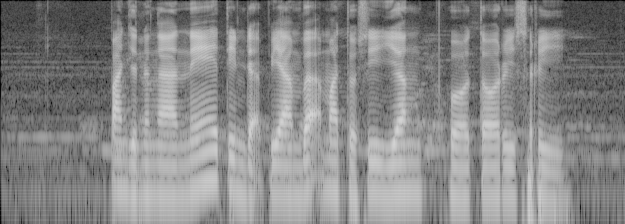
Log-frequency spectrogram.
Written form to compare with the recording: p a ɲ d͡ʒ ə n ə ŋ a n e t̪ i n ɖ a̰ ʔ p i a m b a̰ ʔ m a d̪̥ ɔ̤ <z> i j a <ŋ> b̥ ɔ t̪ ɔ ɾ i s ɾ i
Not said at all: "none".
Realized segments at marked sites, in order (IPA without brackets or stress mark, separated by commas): s, ŋ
